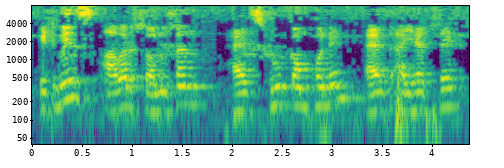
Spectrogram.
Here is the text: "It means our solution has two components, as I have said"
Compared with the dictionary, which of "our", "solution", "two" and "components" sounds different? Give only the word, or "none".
components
